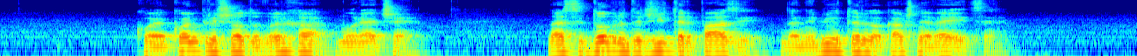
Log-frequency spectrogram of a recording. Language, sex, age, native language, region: Slovenian, male, 50-59, Slovenian, Drava region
